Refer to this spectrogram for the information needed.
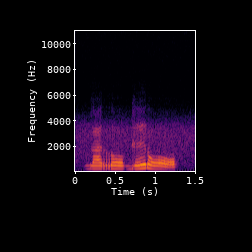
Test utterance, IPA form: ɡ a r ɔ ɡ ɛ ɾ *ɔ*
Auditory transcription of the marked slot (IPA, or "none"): ɔ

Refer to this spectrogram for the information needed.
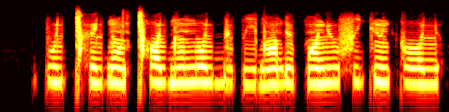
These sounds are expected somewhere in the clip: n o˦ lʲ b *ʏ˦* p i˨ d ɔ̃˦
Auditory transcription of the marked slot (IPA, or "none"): ʏ˨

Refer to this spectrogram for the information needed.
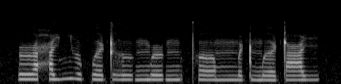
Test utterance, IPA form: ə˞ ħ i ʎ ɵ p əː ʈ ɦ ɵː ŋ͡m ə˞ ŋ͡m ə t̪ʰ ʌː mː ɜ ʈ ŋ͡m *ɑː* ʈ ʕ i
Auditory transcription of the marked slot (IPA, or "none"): əː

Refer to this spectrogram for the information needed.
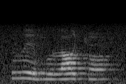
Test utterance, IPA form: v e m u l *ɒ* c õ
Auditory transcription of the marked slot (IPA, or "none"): ɒ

